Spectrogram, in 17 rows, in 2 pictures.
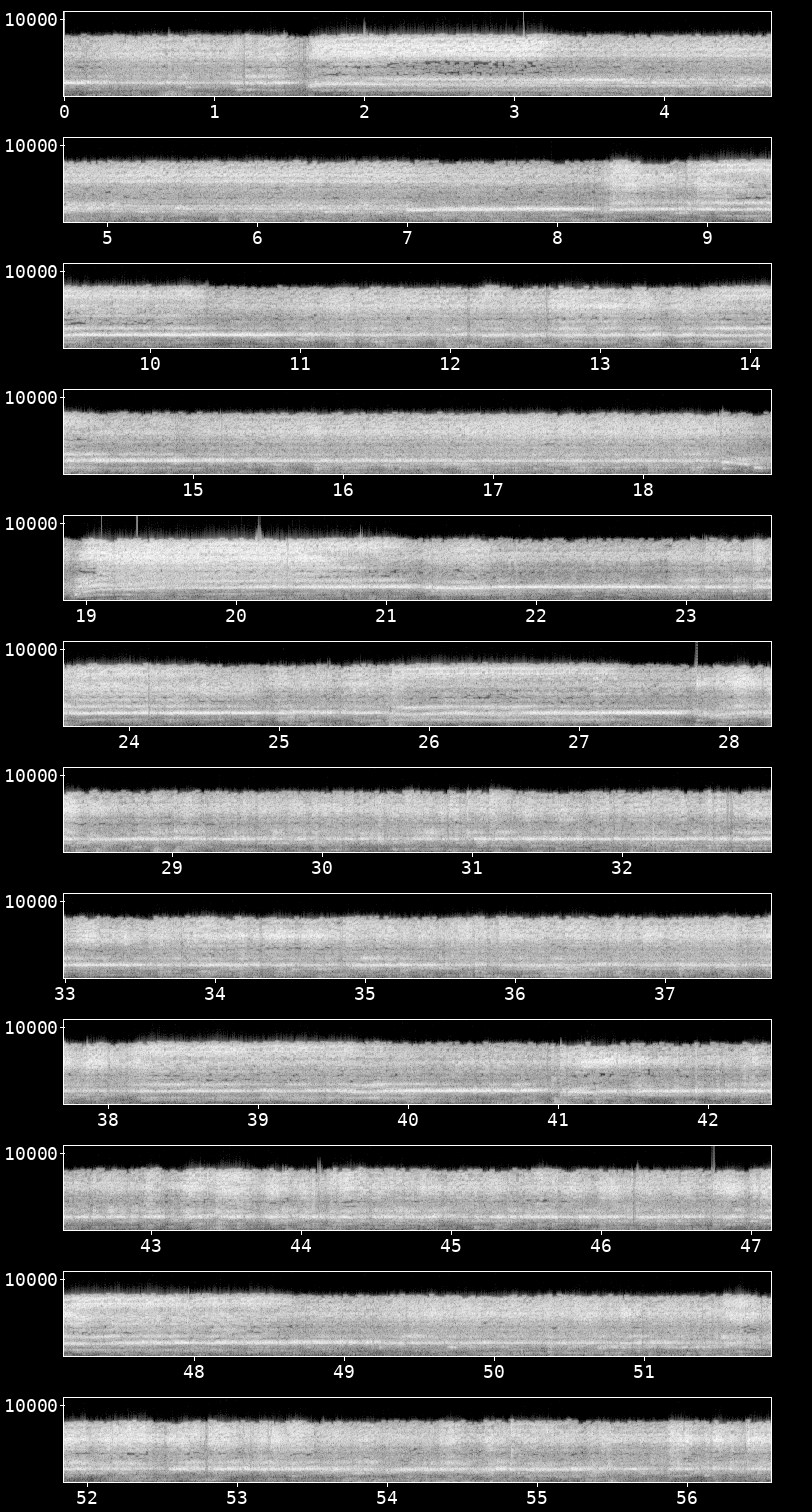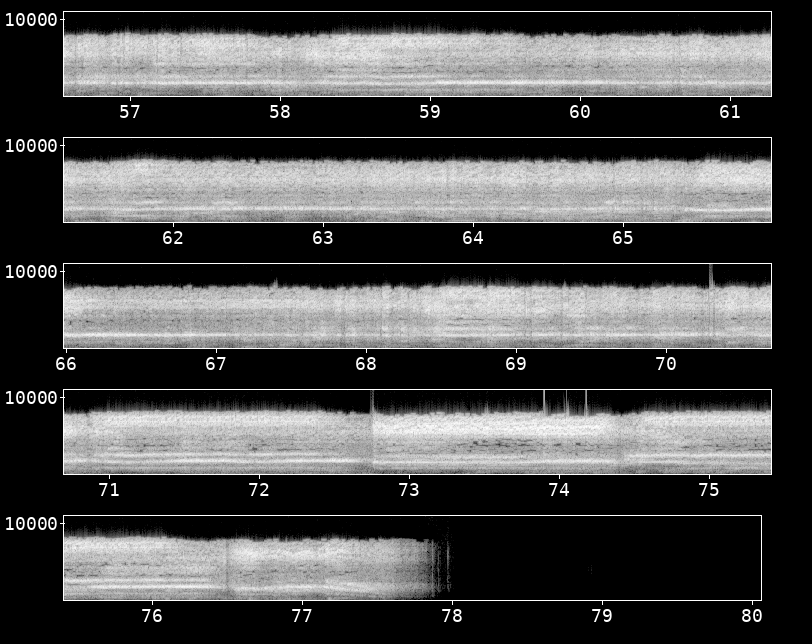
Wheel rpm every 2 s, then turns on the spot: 230, 210, 210, 220, 230, 230, 230, 230, 230, 170, 230, 230, 230, 230, 230, 230, 230, 230, 230, 230, 230, 230, 230, 230, 230, 230, 230, 230, 230, 230, 230, 230, 230, 230, 230, 230, 220, 220, 180, 0.
none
